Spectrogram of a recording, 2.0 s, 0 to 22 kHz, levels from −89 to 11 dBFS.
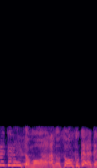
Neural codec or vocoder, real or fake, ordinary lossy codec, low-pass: codec, 16 kHz, 4 kbps, FreqCodec, larger model; fake; none; 5.4 kHz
